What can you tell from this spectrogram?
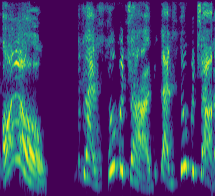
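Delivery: high, thrilled mock Puerto Rican mechanic; excited mechanic. The mechanic spots the supercharger, high and thrilled. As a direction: gush over the supercharger. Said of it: "And he said".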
